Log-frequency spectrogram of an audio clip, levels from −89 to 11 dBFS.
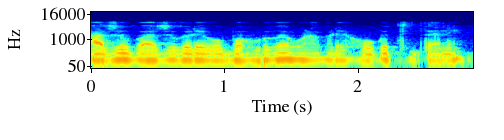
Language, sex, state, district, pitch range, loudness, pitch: Kannada, male, Karnataka, Bidar, 100-110 Hz, -21 LUFS, 105 Hz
